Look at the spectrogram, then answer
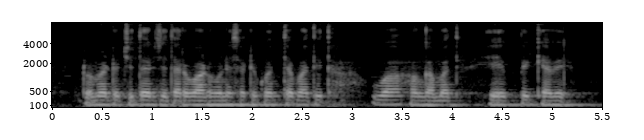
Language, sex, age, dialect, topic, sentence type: Marathi, male, 25-30, Northern Konkan, agriculture, question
